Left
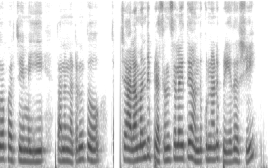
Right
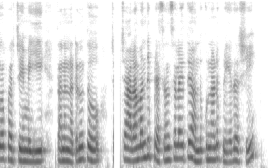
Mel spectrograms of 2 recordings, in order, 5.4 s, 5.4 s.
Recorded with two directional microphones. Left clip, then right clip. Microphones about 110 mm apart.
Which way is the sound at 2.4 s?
35° left (ahead or behind).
